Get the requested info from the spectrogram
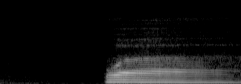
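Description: A man's voice holding one long, level-pitched "waaa" (Arabic "wa", "and") about a second in, a drawn-out hesitation between sentences that slowly fades.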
